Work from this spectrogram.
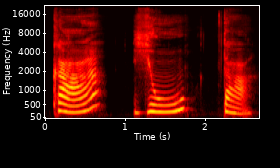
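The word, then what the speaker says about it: каюта: Ka yu ta. Yu two sounds because after another vowel, vowel a.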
